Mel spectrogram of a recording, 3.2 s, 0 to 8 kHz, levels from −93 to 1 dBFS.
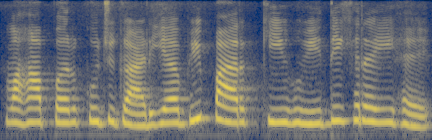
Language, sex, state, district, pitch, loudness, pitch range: Hindi, female, Maharashtra, Gondia, 265 Hz, -14 LUFS, 255-280 Hz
